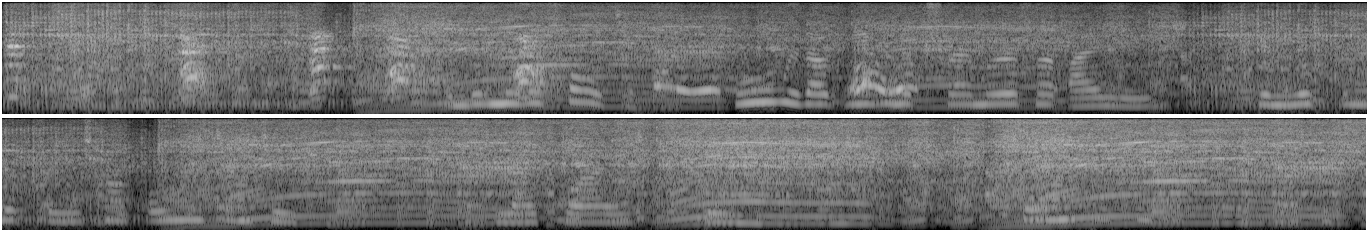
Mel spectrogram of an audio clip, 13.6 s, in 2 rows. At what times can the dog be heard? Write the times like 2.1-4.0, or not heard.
0.0-4.6.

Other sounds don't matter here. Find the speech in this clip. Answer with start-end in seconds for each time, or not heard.
2.2-13.4.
